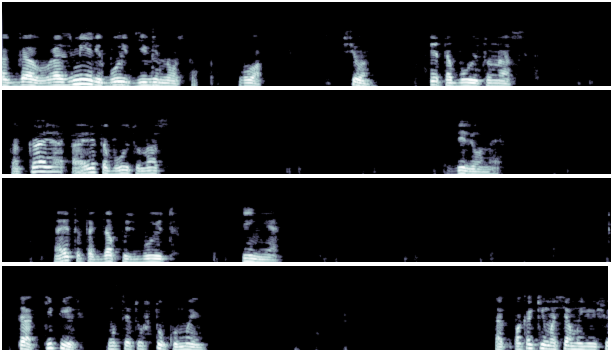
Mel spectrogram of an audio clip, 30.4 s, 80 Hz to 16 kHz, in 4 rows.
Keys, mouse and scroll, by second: 0.4-2.1 drag, 2.8-4.1 middle drag, 5.4 click, 11.4 click, 12.3-13.3 drag, 14.5 click, 19.4-20.5 drag, 21.4 click, 24.3 click, 26.9 shift+click.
